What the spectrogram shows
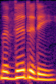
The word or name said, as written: lividity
